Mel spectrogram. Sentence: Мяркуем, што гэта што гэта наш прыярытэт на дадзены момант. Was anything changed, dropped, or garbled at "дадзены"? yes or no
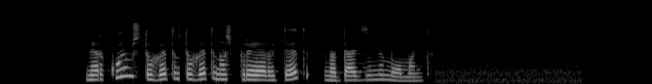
no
